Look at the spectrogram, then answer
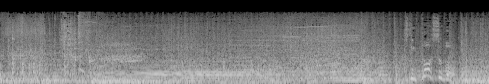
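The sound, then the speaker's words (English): A car engine roars and surges as the driver hits the turbo, its pitch sweeping upward, loud and continuous with sharp bangs near the end as the engine catches fire, with voices mixed in. “And the funniest part is when the engine actually catches on fire, after he hits the turbo, because he's got to catch up with the guy.”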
